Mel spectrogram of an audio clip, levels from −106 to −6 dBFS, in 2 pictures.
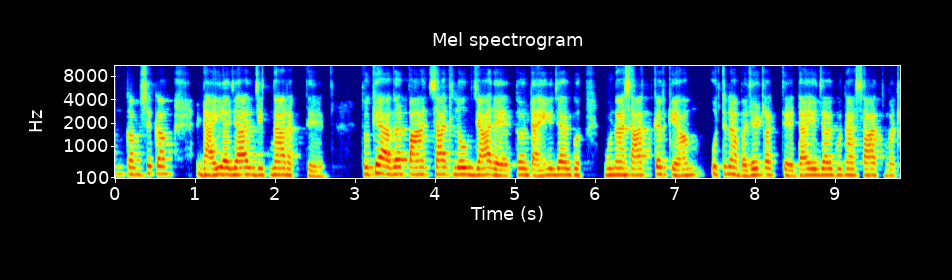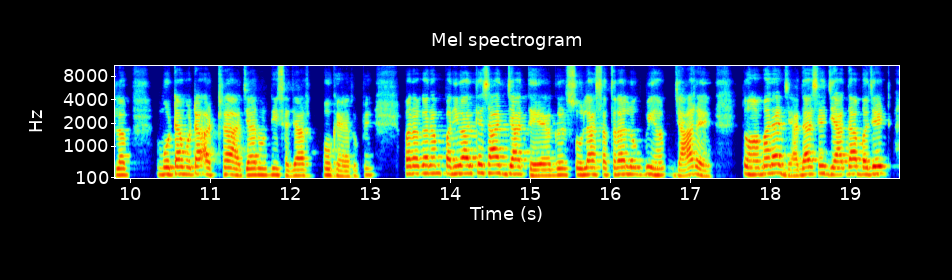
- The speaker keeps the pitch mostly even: Yes, narrow, 2.2 semitones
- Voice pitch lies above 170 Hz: Yes, high, 190 Hz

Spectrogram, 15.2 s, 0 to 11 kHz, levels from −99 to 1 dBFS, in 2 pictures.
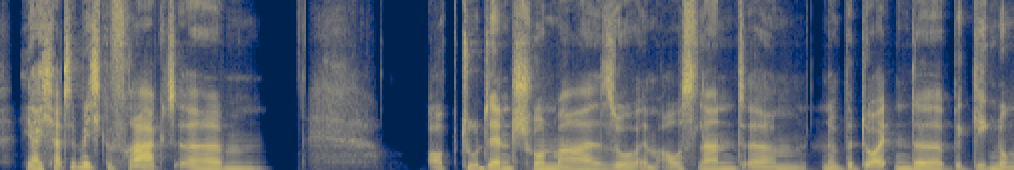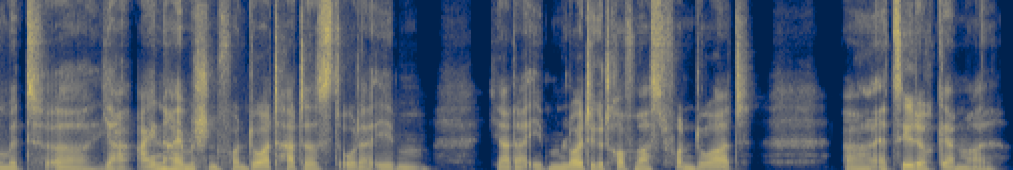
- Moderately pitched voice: Yes, medium, 150 Hz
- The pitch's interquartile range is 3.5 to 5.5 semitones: Yes, average, 3.8 semitones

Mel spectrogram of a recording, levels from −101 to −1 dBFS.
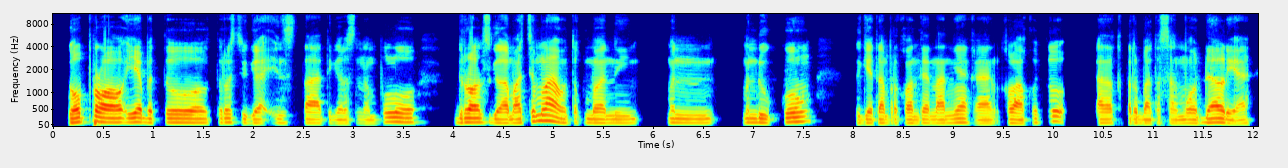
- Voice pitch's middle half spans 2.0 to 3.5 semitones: Yes, average, 2.9 semitones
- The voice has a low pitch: Yes, low, 110 Hz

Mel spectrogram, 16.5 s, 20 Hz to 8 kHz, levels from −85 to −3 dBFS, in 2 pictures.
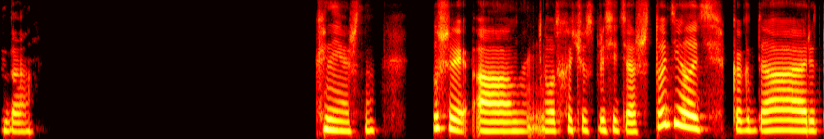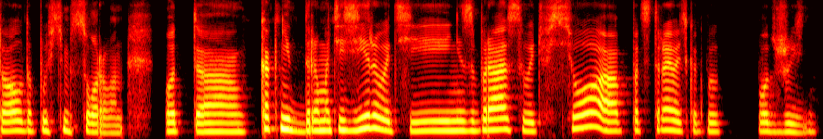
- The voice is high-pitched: Yes, high, 205 Hz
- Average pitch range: No, narrow, 2.2 semitones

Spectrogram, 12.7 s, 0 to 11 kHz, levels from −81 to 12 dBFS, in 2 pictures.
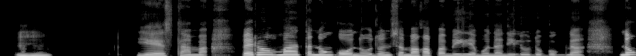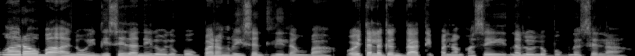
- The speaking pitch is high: Yes, high, 200 Hz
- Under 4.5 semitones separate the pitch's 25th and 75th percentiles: No, average, 4.9 semitones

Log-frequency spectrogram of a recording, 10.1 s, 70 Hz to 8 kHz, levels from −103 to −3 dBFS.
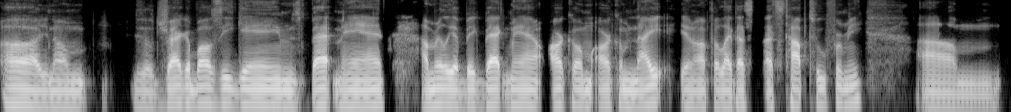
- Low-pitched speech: Yes, very low, 90 Hz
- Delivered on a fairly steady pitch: Yes, narrow, 1.8 semitones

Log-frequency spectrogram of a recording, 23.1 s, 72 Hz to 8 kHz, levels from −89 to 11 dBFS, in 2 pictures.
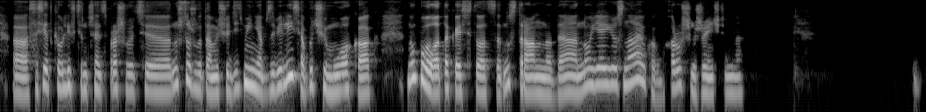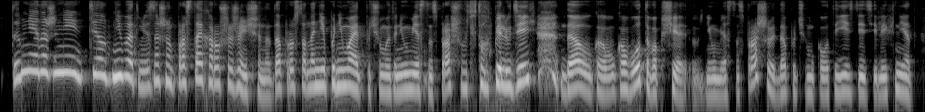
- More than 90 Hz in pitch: Yes, high, 190 Hz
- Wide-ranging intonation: Yes, wide, 6.0 semitones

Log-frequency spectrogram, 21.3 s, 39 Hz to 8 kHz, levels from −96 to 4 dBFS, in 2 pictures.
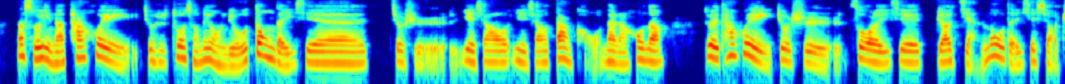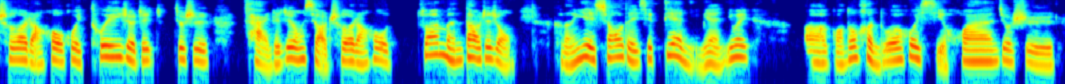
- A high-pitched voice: No, medium, 175 Hz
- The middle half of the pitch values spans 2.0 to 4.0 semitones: No, average, 4.6 semitones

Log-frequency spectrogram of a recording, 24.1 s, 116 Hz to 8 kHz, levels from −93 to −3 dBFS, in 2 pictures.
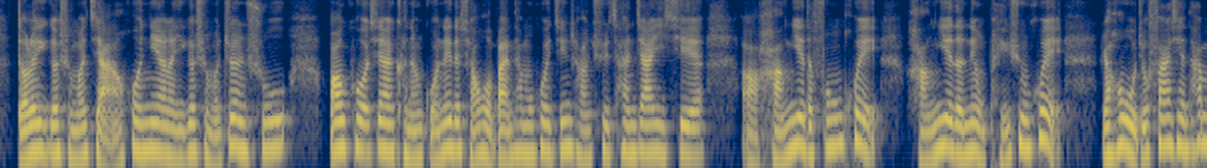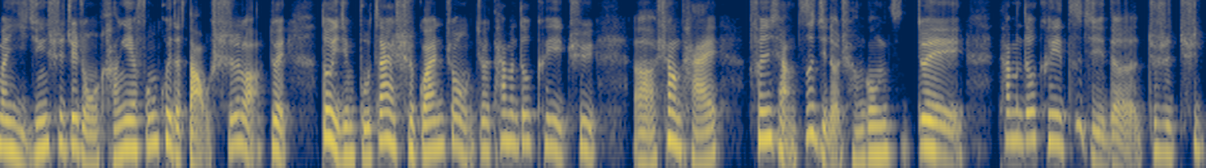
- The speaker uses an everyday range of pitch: Yes, average, 3.6 semitones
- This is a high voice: No, medium, 180 Hz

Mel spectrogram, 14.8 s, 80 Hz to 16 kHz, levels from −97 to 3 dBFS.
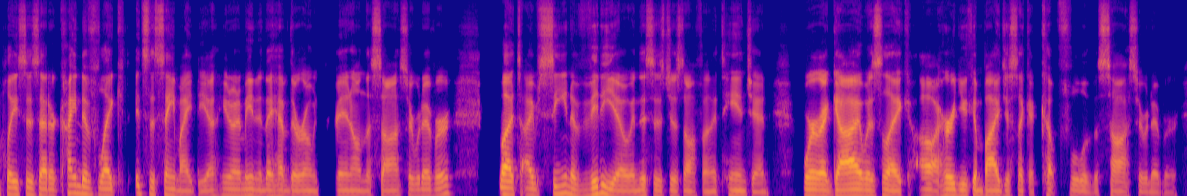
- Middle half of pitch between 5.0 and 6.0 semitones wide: No, average, 2.9 semitones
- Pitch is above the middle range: No, low, 100 Hz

